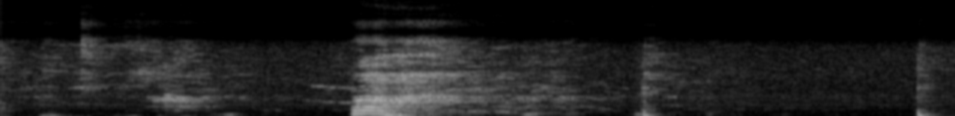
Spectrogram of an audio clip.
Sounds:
Sigh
